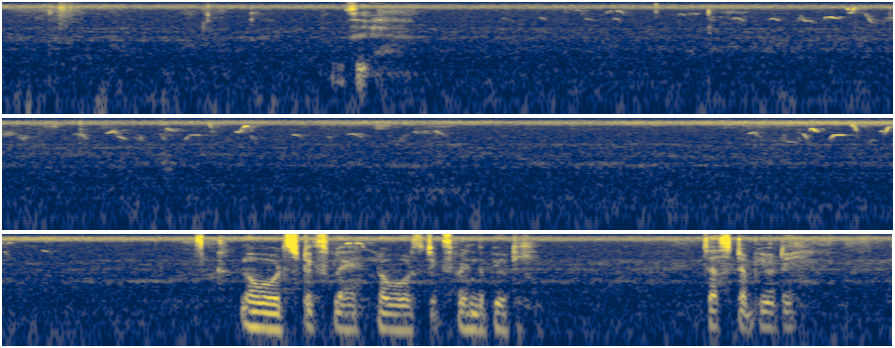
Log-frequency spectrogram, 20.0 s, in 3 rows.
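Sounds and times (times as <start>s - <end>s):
small bird chirps: 3.7s - 10.1s, 12.3s - 13.9s.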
